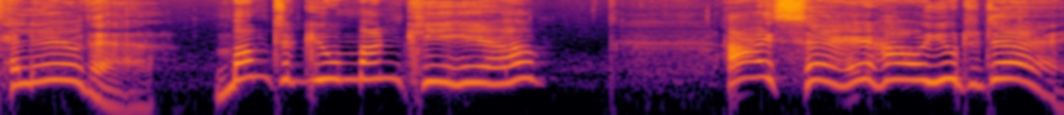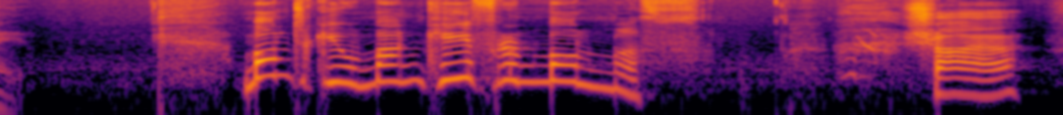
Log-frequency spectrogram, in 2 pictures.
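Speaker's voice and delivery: put-on very high-pitched children's TV presenter style. Voicing how a monkey named Montague talks, in a Montague Monkey voice. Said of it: "I think he talks like this".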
